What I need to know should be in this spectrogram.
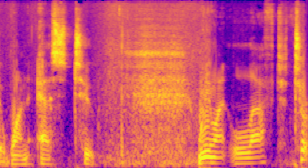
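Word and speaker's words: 1s²: the way you say you don't say 1 s squared say 1 s 2 we went left to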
